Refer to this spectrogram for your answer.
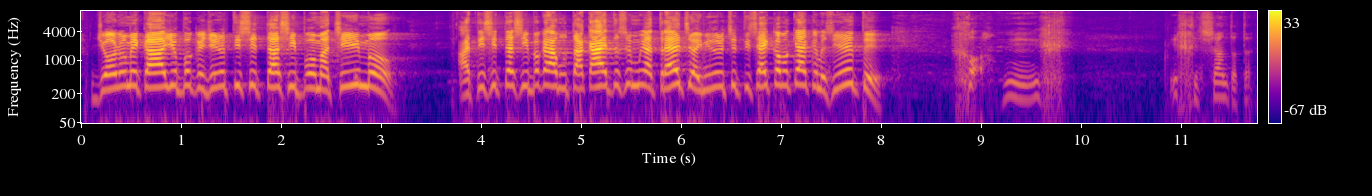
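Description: A woman playing a cocky young Andalusian man from Jaén who heckles loudly from the audience, calling out to the teacher. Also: fairly high pitch. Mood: restless. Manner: brash, indignant, keeps calling out "maestra". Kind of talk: stand-up character sketch on stage.

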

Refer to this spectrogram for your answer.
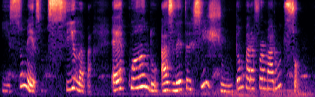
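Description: Slow, high-voiced Brazilian teacher. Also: female voice. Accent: Brazilian Portuguese. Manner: clear, patient, spells out syllables. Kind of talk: recorded class for children.

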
